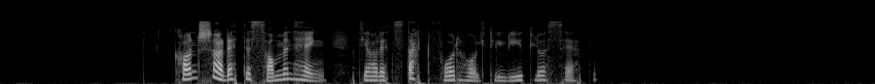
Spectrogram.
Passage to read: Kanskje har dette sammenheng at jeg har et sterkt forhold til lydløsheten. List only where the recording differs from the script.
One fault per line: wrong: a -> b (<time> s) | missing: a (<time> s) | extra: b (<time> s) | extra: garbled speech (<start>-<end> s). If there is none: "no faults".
no faults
